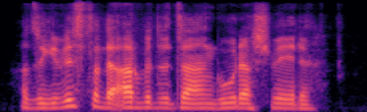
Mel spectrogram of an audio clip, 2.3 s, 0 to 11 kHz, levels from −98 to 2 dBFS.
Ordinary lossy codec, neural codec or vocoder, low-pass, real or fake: Opus, 24 kbps; codec, 44.1 kHz, 7.8 kbps, Pupu-Codec; 9.9 kHz; fake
